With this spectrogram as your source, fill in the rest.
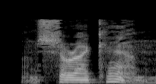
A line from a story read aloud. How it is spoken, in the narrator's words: Levine muttered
